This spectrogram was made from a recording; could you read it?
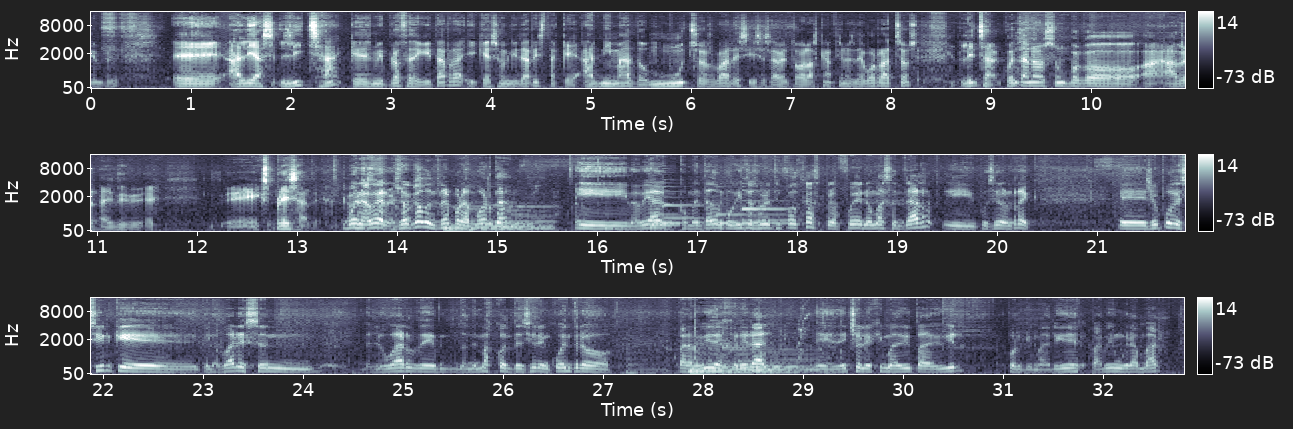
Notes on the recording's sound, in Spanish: Recreando el ambiente de aquel mundo lejano bebieron y comieron, por supuesto guardando las distancias y al aire libre (disculpen el sonido).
